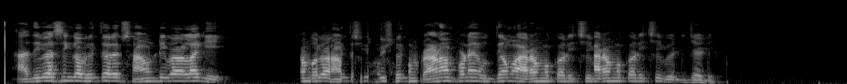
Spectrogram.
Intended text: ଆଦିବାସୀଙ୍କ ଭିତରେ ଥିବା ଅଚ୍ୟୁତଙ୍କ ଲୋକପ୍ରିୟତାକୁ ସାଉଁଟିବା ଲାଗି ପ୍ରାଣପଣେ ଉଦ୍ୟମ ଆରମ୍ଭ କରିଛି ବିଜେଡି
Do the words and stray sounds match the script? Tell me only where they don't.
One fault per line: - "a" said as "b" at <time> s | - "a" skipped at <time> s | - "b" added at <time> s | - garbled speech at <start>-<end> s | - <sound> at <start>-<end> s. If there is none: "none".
- "ଥିବା ଅଚ୍ୟୁତଙ୍କ ଲୋକପ୍ରିୟତାକୁ" skipped at 1.2 s
- garbled speech at 3.0-4.2 s
- "ଆରମ୍ଭ କରିଛି" added at 5.9 s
